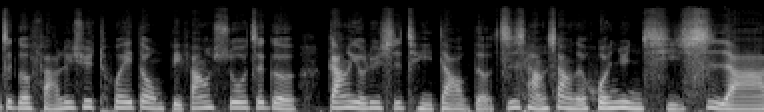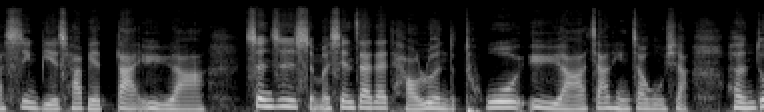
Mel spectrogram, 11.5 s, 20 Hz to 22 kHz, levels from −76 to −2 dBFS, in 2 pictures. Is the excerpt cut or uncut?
uncut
